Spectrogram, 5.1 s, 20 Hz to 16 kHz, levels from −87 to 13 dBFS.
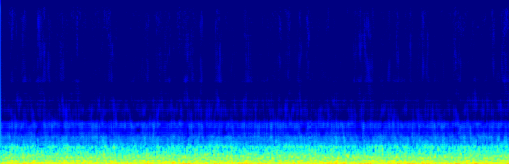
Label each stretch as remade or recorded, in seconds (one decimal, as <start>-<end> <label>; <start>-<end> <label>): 0.0-5.1 remade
